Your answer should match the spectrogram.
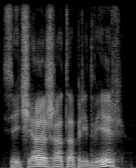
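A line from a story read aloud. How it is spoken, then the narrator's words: Growl. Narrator (Russian): прорычал волк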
